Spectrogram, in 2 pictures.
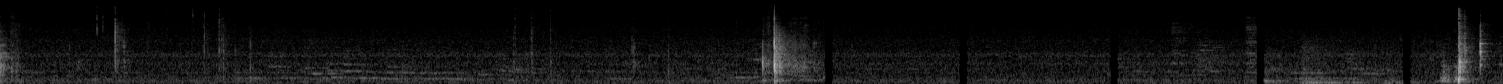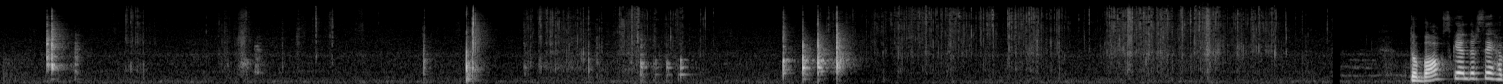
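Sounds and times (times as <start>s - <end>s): paper and plastic crinkling: 1.9s - 2.5s, 16.2s - 18.8s, 20.2s - 22.3s, 23.2s - 28.4s.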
